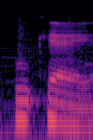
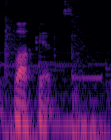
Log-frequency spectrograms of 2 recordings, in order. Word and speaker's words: Bucket: From a British comedy, she always pronounced it Mrs. Bouquet instead of Bucket.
